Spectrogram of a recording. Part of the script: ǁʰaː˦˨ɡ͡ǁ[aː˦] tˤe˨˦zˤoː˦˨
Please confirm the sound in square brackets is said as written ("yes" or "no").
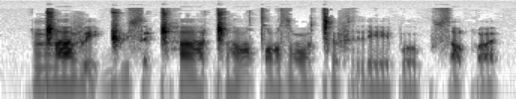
yes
